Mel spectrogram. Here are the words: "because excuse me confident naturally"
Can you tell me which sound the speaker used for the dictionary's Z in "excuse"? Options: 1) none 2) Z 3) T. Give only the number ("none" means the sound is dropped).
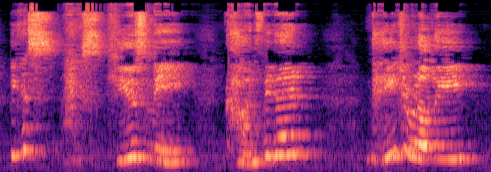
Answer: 2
